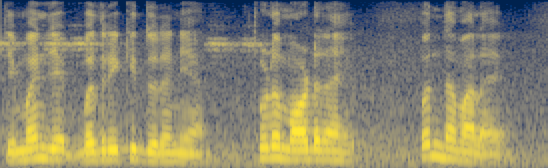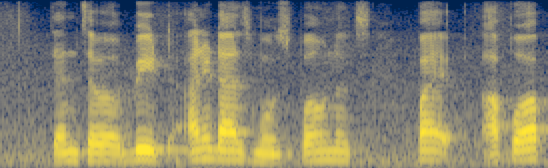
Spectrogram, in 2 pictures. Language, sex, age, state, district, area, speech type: Marathi, male, 18-30, Maharashtra, Jalna, urban, spontaneous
